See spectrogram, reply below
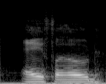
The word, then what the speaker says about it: ephod: Now I know that that's really a long O in ephod. It would be something pronounced something like aphod and so on, but that's hard for me to say, so I just call it ephod.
